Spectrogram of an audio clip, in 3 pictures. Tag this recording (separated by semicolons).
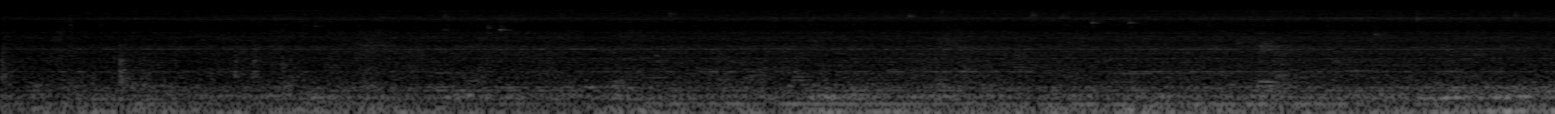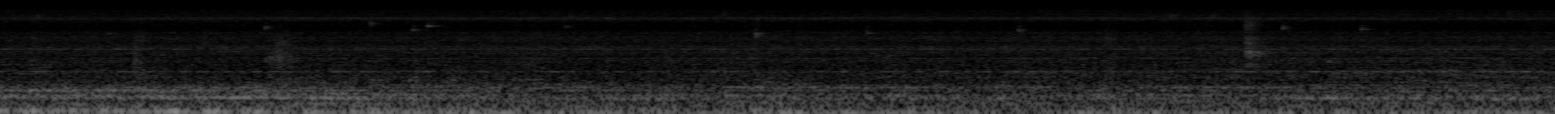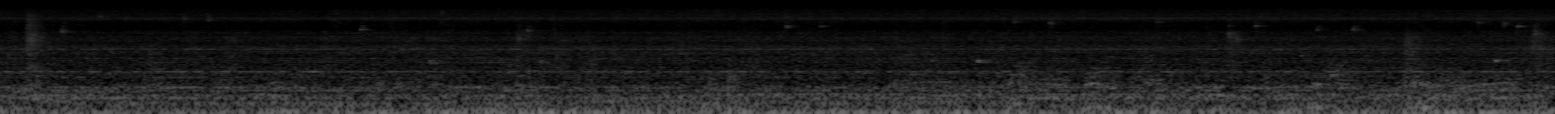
room; indoors; wc; bathroom; tone; ambient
